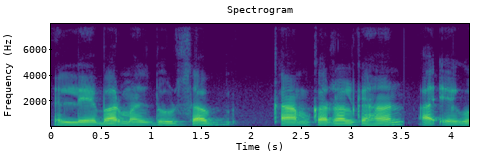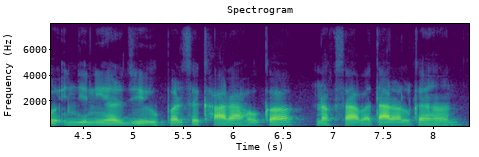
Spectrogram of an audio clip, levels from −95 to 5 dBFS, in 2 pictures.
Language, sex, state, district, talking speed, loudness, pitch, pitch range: Maithili, male, Bihar, Samastipur, 135 wpm, -20 LUFS, 125 Hz, 120-130 Hz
